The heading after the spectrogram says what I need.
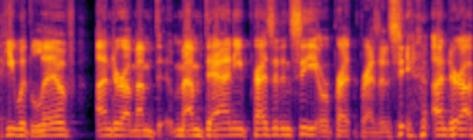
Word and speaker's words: Mamdani: Saying that he would live under a Mamdani presidency or presidency under a Mamdani.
